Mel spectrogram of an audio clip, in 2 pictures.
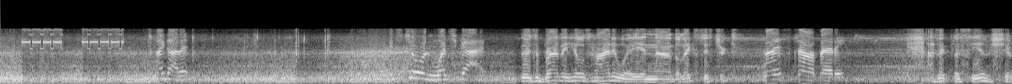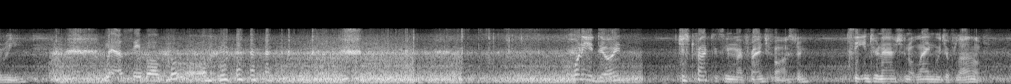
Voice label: phonecall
